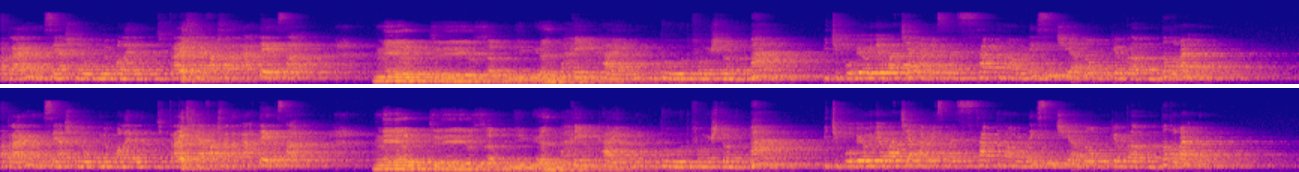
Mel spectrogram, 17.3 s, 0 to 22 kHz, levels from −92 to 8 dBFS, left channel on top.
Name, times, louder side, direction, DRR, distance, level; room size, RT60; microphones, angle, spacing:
voice 1, 0.0-4.0 7.5-10.4 11.0-16.0, equal, 20° right, -3 dB, 1.0 m, -24 dB
voice 2, 5.0-7.4, equal, 85° right, -2 dB, 1.5 m, -22 dB
10.5 x 9.8 x 2.2 m, 2.7 s
head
